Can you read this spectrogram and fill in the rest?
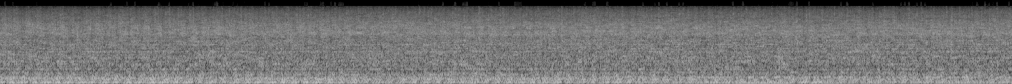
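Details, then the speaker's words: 1970 Pontiac GTO V8 idling on open headers after engine work, before first drive: loud raw steady rumble with no misses or stumbles; sounds a lot better, normal even idle. "That sounds way better. Huh? What did you say? Sure, Hater neighbors will paint. suggest otherwise, but it sounds a lot better."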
